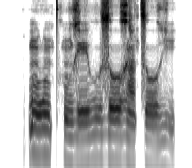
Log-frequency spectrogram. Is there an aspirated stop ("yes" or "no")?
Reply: yes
